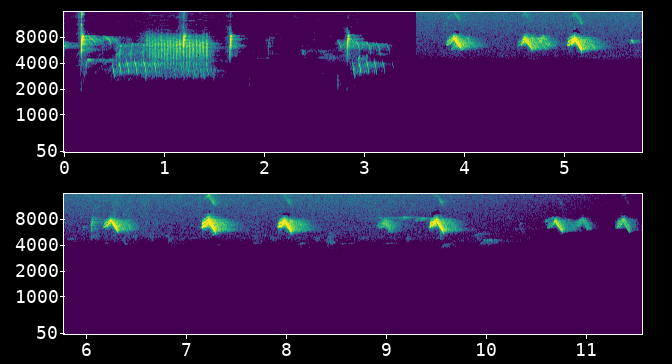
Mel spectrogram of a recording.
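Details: Hawfinch giving sharp, very high, clipped ticking calls, repeated irregularly about twice a second, after a brief opening burst of buzzy, rasping notes. The background is otherwise quiet.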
